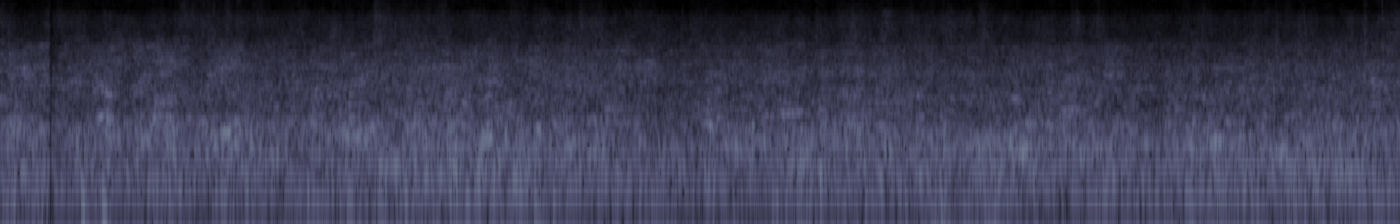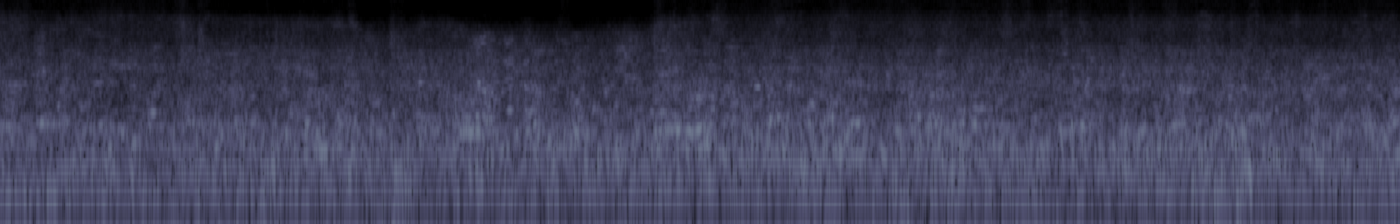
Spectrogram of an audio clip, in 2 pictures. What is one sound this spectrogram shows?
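A crowd of people chatter in a large indoor hall.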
